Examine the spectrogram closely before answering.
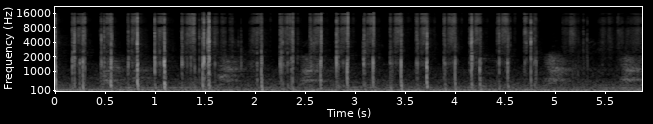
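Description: Playing cards flick and snap rapidly as they are shuffled close by.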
